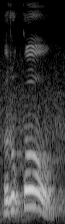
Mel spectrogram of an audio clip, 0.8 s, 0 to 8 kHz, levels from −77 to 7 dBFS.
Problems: constant background noise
